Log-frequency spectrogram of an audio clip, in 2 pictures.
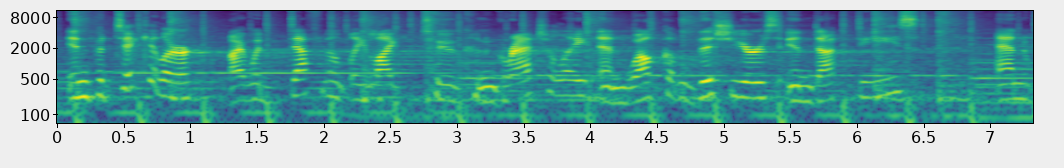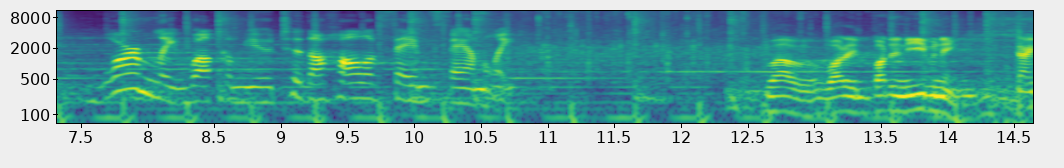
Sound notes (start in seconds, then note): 10.7 applause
